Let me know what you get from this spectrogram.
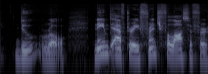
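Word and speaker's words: Diderot: Even there's something called the ditto effect pronounced duro named after a French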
